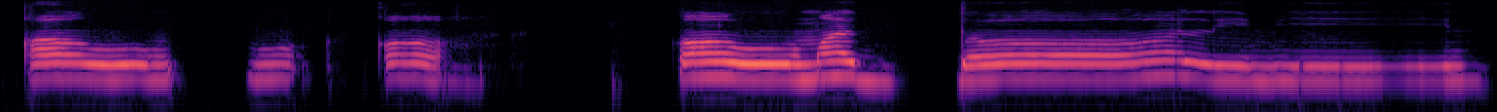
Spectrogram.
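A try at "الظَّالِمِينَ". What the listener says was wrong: Bukan do, huruf wo. Coba Ibu. Wo. Nah,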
